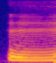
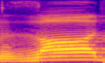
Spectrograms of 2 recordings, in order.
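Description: First: The vowel sounds like a clear e. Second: The vowel sounds like a clear a. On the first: "Z demiyorum" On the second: "Za demiyorum"

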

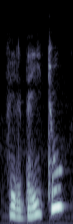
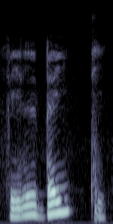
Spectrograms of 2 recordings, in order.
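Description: First: The last word ends with an oo vowel. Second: The last word ends with an ee vowel. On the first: The speaker calls it wrong. "On ne dit pas fil bey tout" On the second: The speaker calls it right. "on dit fil bey ti"

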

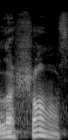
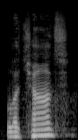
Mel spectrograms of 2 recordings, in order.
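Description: First: The name is said in a French way. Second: The name is said in a Boston English way. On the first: "We could do it in French style" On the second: "I'm pronouncing it the way we would in Boston"

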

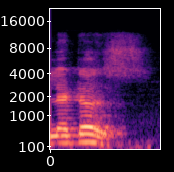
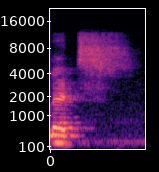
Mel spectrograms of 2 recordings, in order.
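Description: First: The words are said as two full, separate words. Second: The words are squeezed together into one syllable. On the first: "in written English, we use the full forms" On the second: "when we say the contracted form"

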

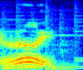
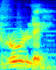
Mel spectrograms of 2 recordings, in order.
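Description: First: The word is read with English sounds. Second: The word is read with Spanish letter sounds. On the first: The speaker calls it right. "se dice rule" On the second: The speaker calls it wrong. "no se dice rule"

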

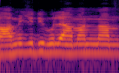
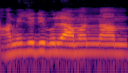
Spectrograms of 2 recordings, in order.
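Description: No difference in how they are said.

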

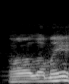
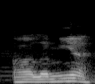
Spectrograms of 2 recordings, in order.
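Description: First: The vowel after m is a full a. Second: The vowel after m is narrowed. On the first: "ağlamaya şeklinde yazılır" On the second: "harf daralması kuralı gereği ağlamaya şeklinde telaffuz ederiz"

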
